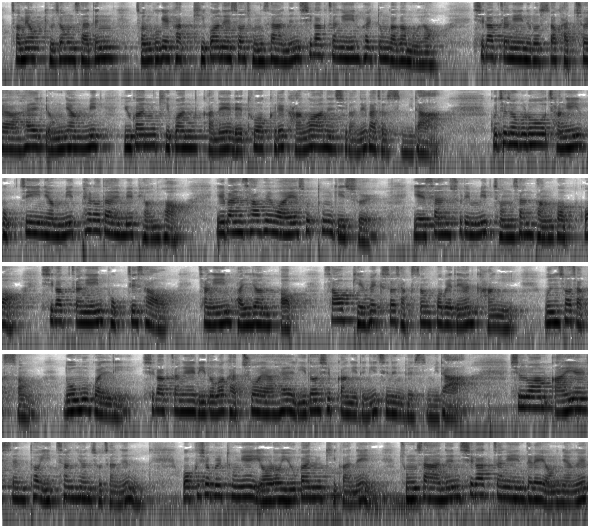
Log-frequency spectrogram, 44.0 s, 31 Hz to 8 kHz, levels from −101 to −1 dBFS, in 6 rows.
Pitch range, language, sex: 165-200 Hz, Korean, female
